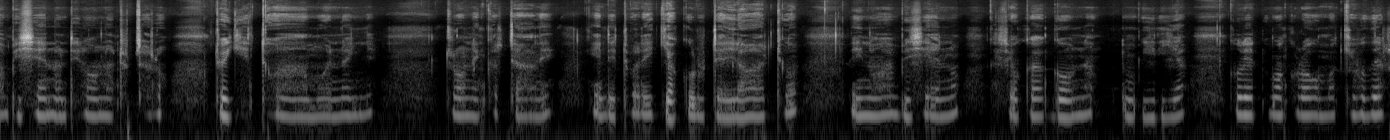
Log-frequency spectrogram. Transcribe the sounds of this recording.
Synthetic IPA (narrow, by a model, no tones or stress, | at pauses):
abiʃenondiɾoːnatu̥tʰaɾotweɡetoamweːnoine | tuɾoːnekataɾeeːnditwalekiakuɾutaiɾaβatualinowabiʃenoɡḁʃo̰kaɡonaiɾiakuɾiaβakoɾaɣomakihuða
